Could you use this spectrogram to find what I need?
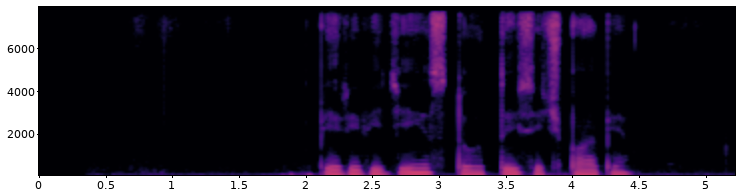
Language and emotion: Russian, sad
